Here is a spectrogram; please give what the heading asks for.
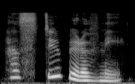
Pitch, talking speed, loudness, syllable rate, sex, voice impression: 240 Hz, 175 wpm, -16 LUFS, 4.0 syllables/s, female, feminine, very adult-like, slightly dark, calm, slightly sweet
